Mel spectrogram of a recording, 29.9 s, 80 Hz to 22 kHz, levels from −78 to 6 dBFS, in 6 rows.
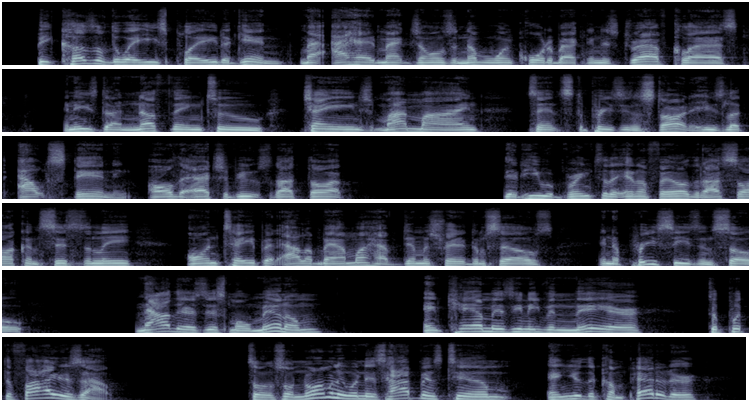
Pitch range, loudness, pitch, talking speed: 125-145 Hz, -22 LUFS, 130 Hz, 175 wpm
